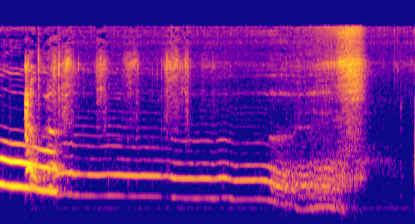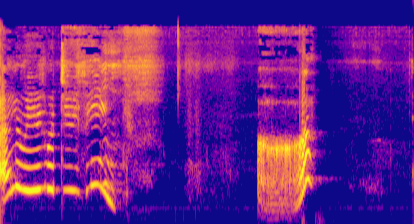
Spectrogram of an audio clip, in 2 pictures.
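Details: Pug's sustained howl holding a steady tone for nearly three seconds before dropping into a raspy trail-off, followed by a wavering vocal burst and a short noisy sound.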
